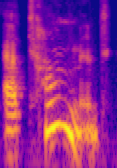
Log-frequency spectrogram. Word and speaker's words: atonement: And those of you who study the Course in Miracles may remember that what we have been taught to pronounce as atonement, the Course invites us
